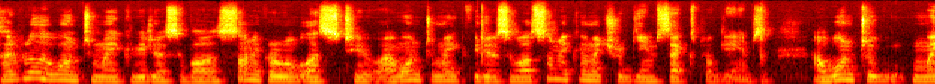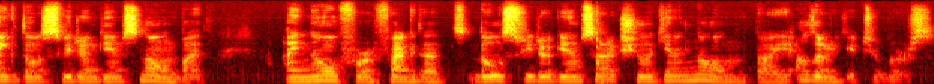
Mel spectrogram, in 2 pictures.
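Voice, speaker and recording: A man talks quietly at a very fast pace. His fairly high voice keeps a fairly even intonation. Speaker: YouTuber. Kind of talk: personal vlog rant. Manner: halting.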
